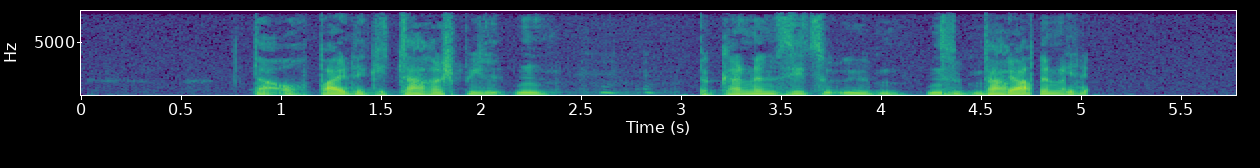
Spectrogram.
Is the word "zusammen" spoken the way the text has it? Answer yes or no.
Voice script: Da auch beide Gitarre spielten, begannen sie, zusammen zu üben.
no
